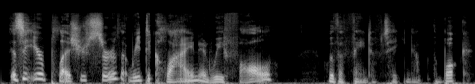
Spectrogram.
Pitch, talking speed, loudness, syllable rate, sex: 145 Hz, 240 wpm, -22 LUFS, 6.0 syllables/s, male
